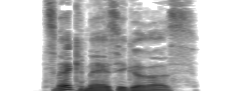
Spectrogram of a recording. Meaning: strong/mixed nominative/accusative neuter singular comparative degree of zweckmäßig
- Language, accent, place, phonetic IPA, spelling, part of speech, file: German, Germany, Berlin, [ˈt͡svɛkˌmɛːsɪɡəʁəs], zweckmäßigeres, adjective, De-zweckmäßigeres.ogg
